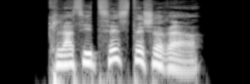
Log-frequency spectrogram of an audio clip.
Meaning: inflection of klassizistisch: 1. strong/mixed nominative masculine singular comparative degree 2. strong genitive/dative feminine singular comparative degree
- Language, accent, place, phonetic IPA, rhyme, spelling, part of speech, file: German, Germany, Berlin, [klasiˈt͡sɪstɪʃəʁɐ], -ɪstɪʃəʁɐ, klassizistischerer, adjective, De-klassizistischerer.ogg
